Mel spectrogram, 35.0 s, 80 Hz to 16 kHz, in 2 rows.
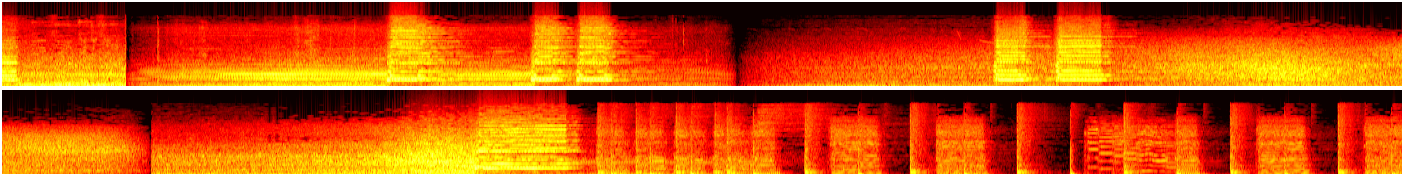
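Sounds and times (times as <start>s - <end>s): train-style air horn blasts: 0.0s - 0.4s, 1.7s - 8.4s, 12.4s - 14.4s, 23.2s - 26.3s.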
